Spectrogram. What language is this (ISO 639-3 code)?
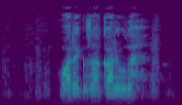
kls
